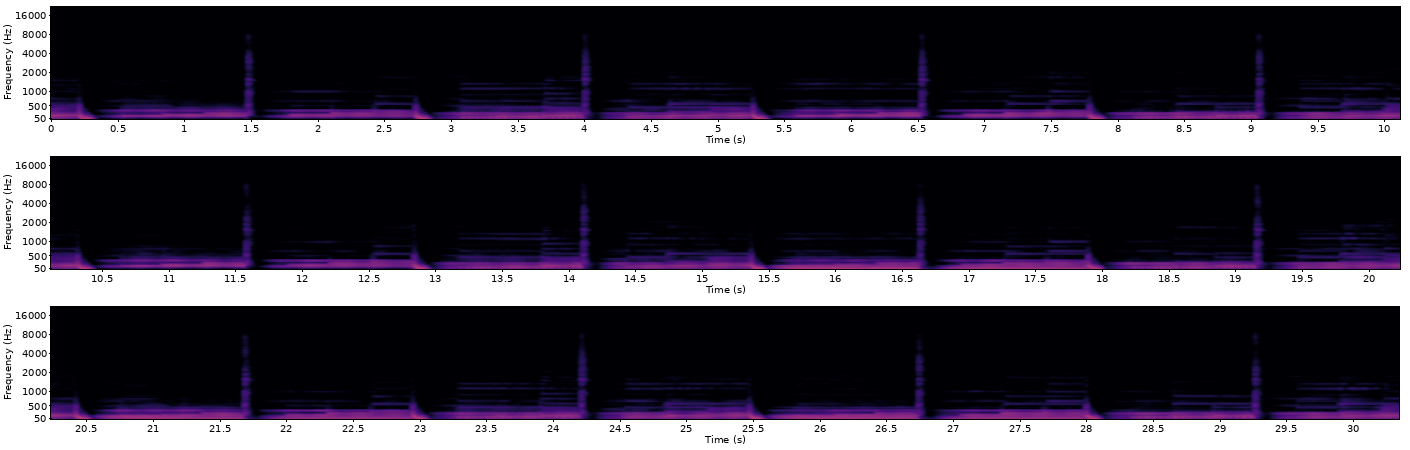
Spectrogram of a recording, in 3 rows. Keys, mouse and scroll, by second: 0.8 shift+middle click, 1.4 middle drag, 1.7 middle drag, 2.1 shift+middle drag, 2.6 middle drag, 3.1 shift+middle drag, 3.5 middle drag, 4.5-5.9 middle drag, 13.2-16.3 middle drag, 25.3 middle click, 26.8 Tab, 27.3 middle click, 29.6 middle click, 30.1 ctrl+r.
